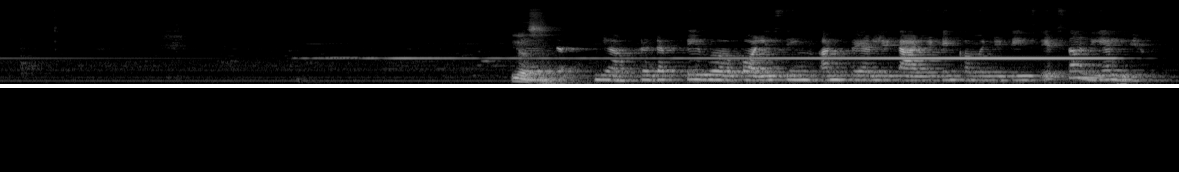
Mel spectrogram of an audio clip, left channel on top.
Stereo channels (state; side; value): silent; right; digital silence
